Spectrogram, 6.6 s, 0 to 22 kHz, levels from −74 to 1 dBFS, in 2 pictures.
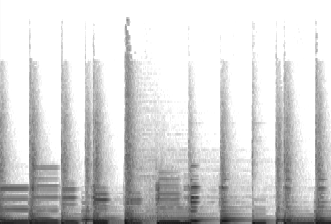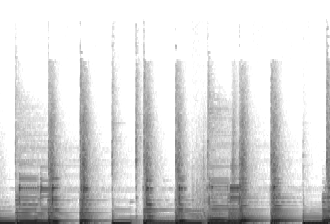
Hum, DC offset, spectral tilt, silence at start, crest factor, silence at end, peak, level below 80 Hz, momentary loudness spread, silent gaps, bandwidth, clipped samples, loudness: none; under 0.1%; -6 dB/octave; 0 s; 14 dB; 0 s; 0 dBFS; -24 dBFS; 5 LU; none; 17.5 kHz; under 0.1%; -14 LUFS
